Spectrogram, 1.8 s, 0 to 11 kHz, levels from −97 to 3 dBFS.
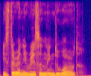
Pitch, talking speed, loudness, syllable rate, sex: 235 Hz, 230 wpm, -16 LUFS, 6.6 syllables/s, female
